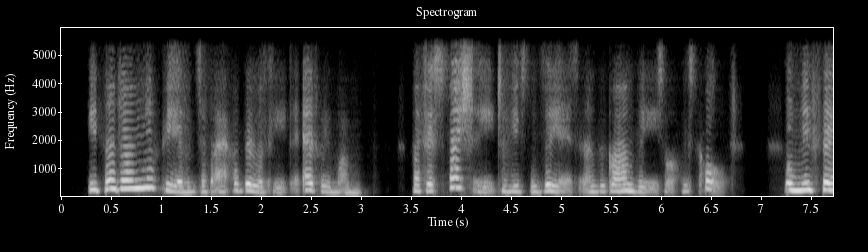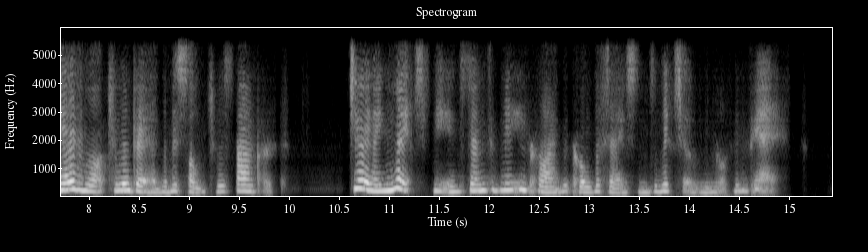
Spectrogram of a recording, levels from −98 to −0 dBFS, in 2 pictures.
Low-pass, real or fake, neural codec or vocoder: 5.4 kHz; fake; codec, 16 kHz, 0.5 kbps, FreqCodec, smaller model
